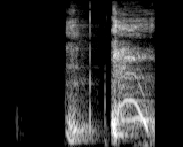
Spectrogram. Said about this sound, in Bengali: ভিডিওটা এডিট করার সময় এত কাশি হয়েছে মানে কাশিটা কন্ট্রোল করতে পারিনি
